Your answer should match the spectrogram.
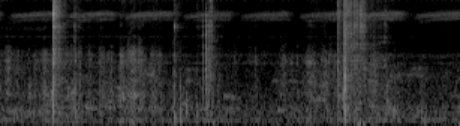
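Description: Faint handling sounds of paper and cardboard: a white paper circle being pressed and glued onto a cardboard circle, with light rustling and a few short sharp taps, the clearest about a second in, near the middle and near the end.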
